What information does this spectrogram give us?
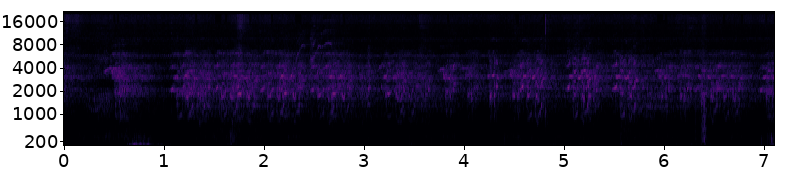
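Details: Dense dawn chorus of wild birds in Tikal National Park at about 6 AM in January 2025: continuous overlapping chirps and twittering notes that echo, with occasional soft low knocks in the background.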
